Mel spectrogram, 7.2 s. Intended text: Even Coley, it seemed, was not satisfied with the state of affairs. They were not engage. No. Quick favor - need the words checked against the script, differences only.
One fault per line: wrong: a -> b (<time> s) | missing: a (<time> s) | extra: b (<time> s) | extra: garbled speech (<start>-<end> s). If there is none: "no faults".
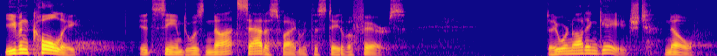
wrong: engage -> engaged (5.9 s)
